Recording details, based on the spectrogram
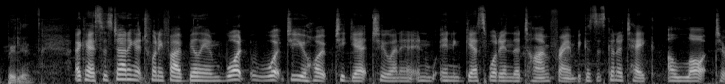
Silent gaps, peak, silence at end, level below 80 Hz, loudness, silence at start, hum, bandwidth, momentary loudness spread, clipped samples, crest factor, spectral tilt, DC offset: none; -6 dBFS; 0 s; -54 dBFS; -25 LUFS; 0.1 s; none; 16.5 kHz; 10 LU; under 0.1%; 20 dB; -4.5 dB/octave; under 0.1%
